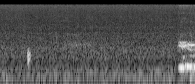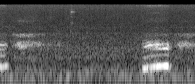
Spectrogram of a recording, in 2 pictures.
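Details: Sleeping Pomeranian dog: quiet sleeping breaths with two soft, whistling nasal snores about three seconds apart in a quiet room; snoring.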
